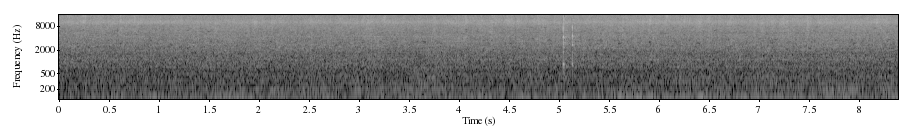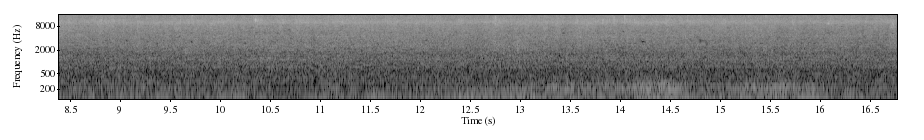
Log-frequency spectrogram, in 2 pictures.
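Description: Steady sizzle of hot oil in a frying pan as spoonfuls of egg batter fry into small omelettes, with a faint click about five seconds in.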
